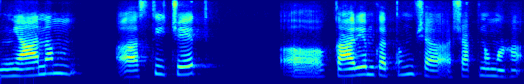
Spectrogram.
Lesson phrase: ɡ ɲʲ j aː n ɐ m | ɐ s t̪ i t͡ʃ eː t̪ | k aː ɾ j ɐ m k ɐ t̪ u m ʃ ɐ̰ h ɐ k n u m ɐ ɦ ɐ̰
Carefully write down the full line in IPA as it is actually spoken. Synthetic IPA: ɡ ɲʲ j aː n ɐ m | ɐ s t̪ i t͡ʃ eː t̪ | k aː ɾ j ɐ m k ɐ t̪ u m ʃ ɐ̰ ʃ ɐ k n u m ɐ ɦ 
